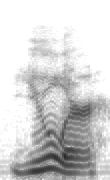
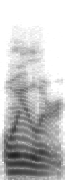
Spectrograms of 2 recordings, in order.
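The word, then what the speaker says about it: Euler: spelled to look like uler is really pronounced Oiler in german yes it's like Munich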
